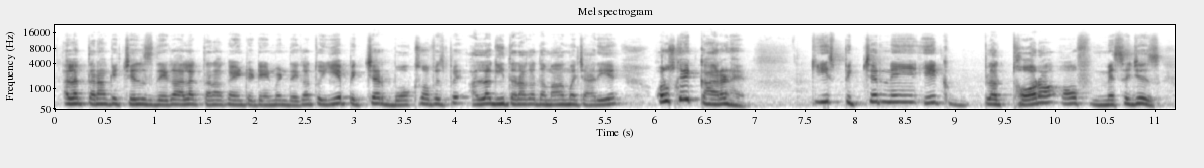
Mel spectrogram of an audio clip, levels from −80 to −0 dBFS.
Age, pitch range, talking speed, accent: 20-39, 180-225 Hz, 200 wpm, native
